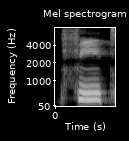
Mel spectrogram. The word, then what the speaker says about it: FEAT: It's feet and then lower score, eat smart. So it should be coming up if like feet is spelled FEAT, which stands for like fit eating.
